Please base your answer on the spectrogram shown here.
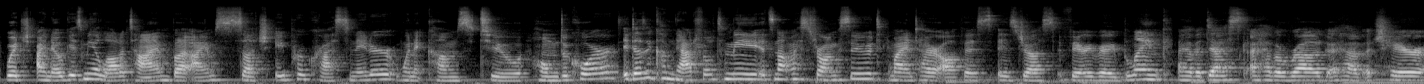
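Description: A woman in her twenties chatting casually to the camera in her home, open and talkative, with lots of "like" fillers. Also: medium pitch. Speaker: vlogger. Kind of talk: casual vlog chat to camera. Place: home rooms, indoors.

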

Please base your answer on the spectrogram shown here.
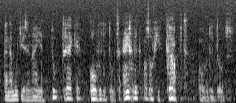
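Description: An actor playing a stern, exacting baroque composer and organist in a docudrama, emphatic and easily indignant. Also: male voice, animated, brisk, close to an everyday voice. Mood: exacting, instructive. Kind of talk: docudrama radio acting. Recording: dull audio with rumbling noise.

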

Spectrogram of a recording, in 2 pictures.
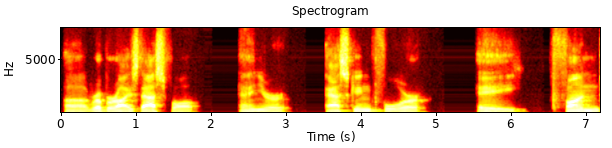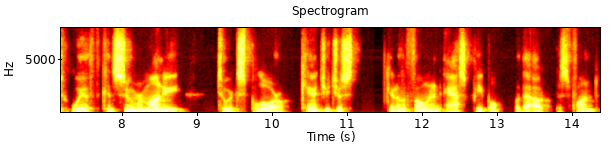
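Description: A man's voice: fairly low pitch, fairly even intonation, slow, a bit bright. A middle-aged man questioning a witness at a legislative hearing, probing and skeptical, speaking into a desk microphone in a hearing room.

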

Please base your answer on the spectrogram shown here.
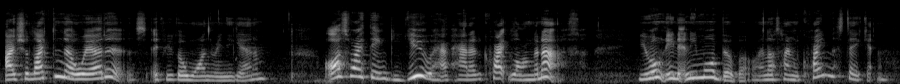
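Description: A woman voicing a grave old male wizard, stern and commanding, with a measured, advising manner in a storybook reading. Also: fairly high pitch, lively intonation, husky. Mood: grave, firm.

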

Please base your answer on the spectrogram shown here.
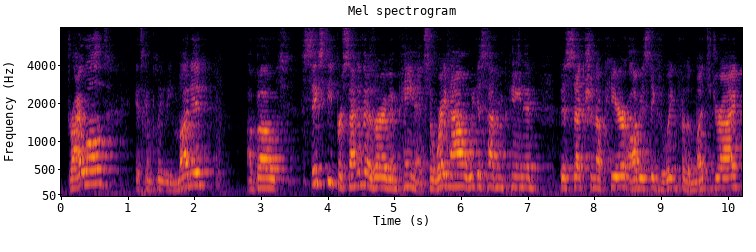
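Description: A young man gives an upbeat, fairly high-voiced walkthrough of his rental renovation, speaking straight to viewers. The empty rooms ring with echo, and he stands a few steps back from the camera. A faint hiss runs behind him. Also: a bit bright. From Canada. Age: young adult. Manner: upbeat, addresses viewers as guys. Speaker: real estate investor vlogger. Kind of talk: walkthrough tour talking to camera. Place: empty apartment under renovation, indoors. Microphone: camera held by another person, a few steps away. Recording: echoey empty room, mic at a distance.

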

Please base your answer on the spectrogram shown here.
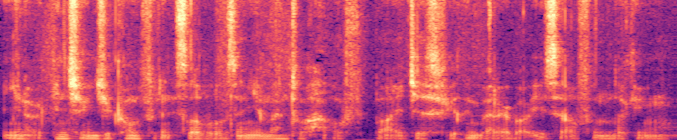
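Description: A man in his thirties speaking softly and gently in an ASMR personal trainer role-play, close to the microphone with unhurried, hesitant pauses. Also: very animated, crowd noise. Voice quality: soft, breathy, gravelly low voice.

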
